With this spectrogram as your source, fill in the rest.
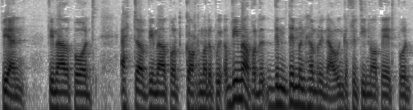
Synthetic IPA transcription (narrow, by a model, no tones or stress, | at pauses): viːən | viːmɛlˠboːd | ɛdɔviːmɛlˠboːdɡ̥ɔrmɔɾəbʊjʔɔviːmɛlˠboːdðɪmðɪmənɦəmrinawənɡəfridinɔlðeːdb̥oːd̥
